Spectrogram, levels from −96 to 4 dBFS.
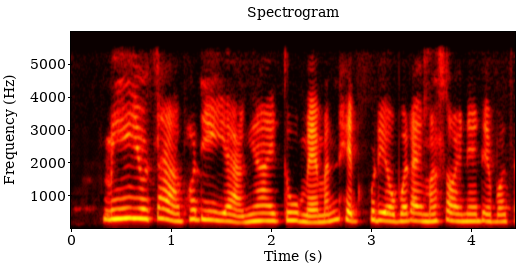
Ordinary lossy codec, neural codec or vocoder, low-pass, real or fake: none; codec, 24 kHz, 3.1 kbps, DualCodec; 5.4 kHz; fake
